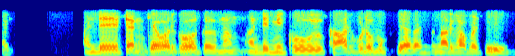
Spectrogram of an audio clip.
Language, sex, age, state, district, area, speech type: Telugu, male, 18-30, Andhra Pradesh, Chittoor, urban, conversation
